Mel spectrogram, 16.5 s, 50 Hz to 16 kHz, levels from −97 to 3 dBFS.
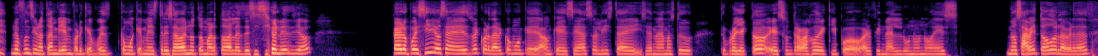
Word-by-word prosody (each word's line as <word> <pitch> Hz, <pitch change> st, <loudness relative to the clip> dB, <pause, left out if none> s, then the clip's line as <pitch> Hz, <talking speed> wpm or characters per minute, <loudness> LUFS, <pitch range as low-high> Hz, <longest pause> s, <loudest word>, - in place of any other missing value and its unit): no 250 Hz, -1 st, +1 dB
funcionó 250 Hz, -3 st, 0 dB
tan 225 Hz, +1 st, +1 dB
bien 230 Hz, 0 st, +2 dB
porque, 105 Hz, -1 st, -2 dB
pues, 205 Hz, -, -4 dB
como 230 Hz, -2 st, -1 dB
que -, -, -3 dB
me 215 Hz, -1 st, -1 dB
estresaba 215 Hz, +1 st, +3 dB
no 225 Hz, -1 st, 0 dB
tomar 215 Hz, -1 st, 0 dB
todas 220 Hz, -1 st, +3 dB
las 215 Hz, -1 st, -1 dB
decisiones 220 Hz, +4 st, +3 dB
yo. 235 Hz, +5 st, 0 dB, 1.2 s
Pero, 260 Hz, -1 st, +8 dB
pues 250 Hz, +1 st, +4 dB
sí, 300 Hz, +2 st, +1 dB
o 280 Hz, -, +6 dB
sea, 240 Hz, -4 st, 0 dB
es 235 Hz, 0 st, 0 dB
recordar 235 Hz, -4 st, 0 dB
como 235 Hz, 0 st, -4 dB
que, 105 Hz, -2 st, -2 dB
aunque 200 Hz, -, -3 dB
sea 205 Hz, +1 st, -2 dB
solista 220 Hz, -1 st, -4 dB
y -, -, -7 dB
sea 200 Hz, +1 st, -6 dB
nada 205 Hz, 0 st, -5 dB
más 210 Hz, -1 st, -5 dB
tu 220 Hz, -1 st, -4 dB, 0.4 s
tu 220 Hz, -, -8 dB
proyecto, 210 Hz, +5 st, +1 dB
es 210 Hz, 0 st, 0 dB
un 220 Hz, -1 st, -7 dB
trabajo 220 Hz, 0 st, +1 dB
de 220 Hz, -, +2 dB
equipo, 205 Hz, -, -2 dB
al 200 Hz, -, -2 dB
final, 200 Hz, -1 st, -6 dB
uno 200 Hz, 0 st, -5 dB
no 205 Hz, 0 st, -5 dB
es 205 Hz, 0 st, -7 dB, 0.7 s
no 230 Hz, 0 st, 0 dB
sabe 230 Hz, +2 st, +3 dB
todo, 235 Hz, +1 st, +1 dB
la 210 Hz, -, +2 dB
verdad. 205 Hz, +4 st, -2 dB
220 Hz, 180 wpm, -20 LUFS, 205-235 Hz, 1.2 s, Pero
